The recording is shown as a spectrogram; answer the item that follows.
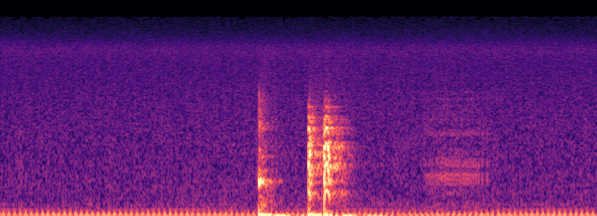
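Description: Metal parts of the scattering apparatus being handled, most likely as the gold foil holder is taken out of the chamber: one sharp metallic knock about two seconds in, then two more close together, followed by a brief ringing.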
